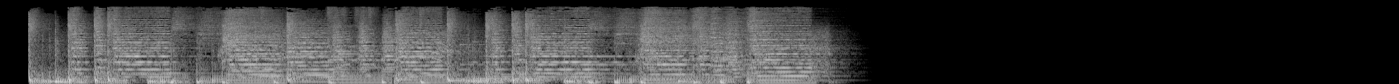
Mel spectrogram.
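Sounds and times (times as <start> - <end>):
game stage clear music: 0.3 - 8.7.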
